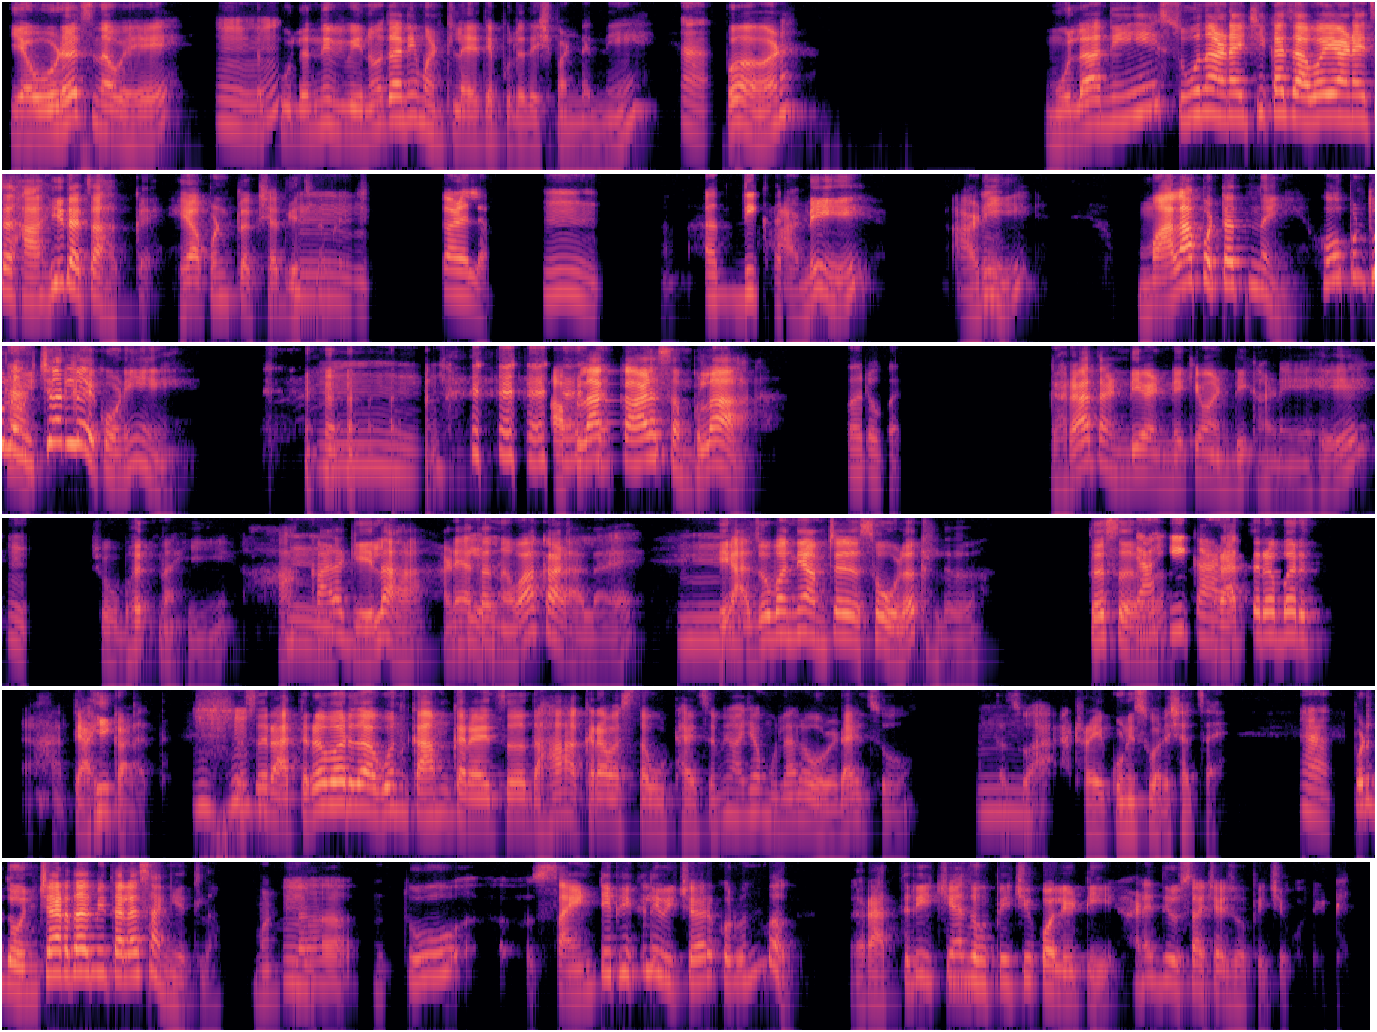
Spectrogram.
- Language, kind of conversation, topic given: Marathi, podcast, तुमच्या पिढीकडून तुम्हाला मिळालेली सर्वात मोठी शिकवण काय आहे?
- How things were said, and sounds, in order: chuckle; other background noise; chuckle; tapping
